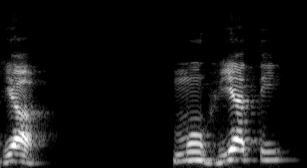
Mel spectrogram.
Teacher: ह और य आधा ह और आधा य मिलकर के बना हुआ है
